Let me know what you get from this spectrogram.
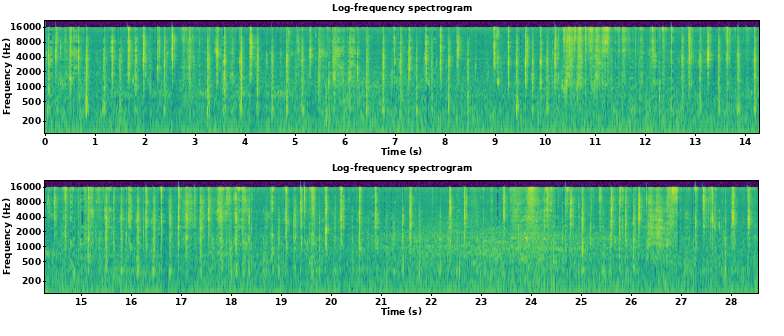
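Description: A person eating close to the microphone: wet chewing and lip smacks, a dense run of irregular clicks and crunches. A steady low electrical hum sits underneath.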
